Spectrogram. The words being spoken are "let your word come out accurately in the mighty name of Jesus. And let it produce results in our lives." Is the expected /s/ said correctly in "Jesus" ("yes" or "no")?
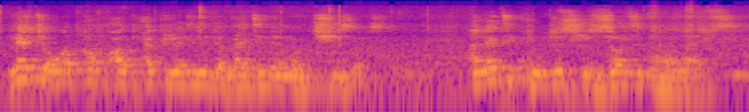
yes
